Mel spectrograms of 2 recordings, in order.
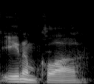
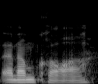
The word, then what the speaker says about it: Enumclaw: Wenatchee or Well, that's like Enumclaw. uh-huh. Anybody not from Washington calls it an claw.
